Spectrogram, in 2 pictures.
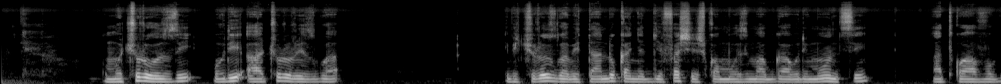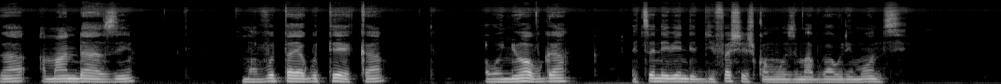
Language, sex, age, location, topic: Kinyarwanda, male, 18-24, Nyagatare, finance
